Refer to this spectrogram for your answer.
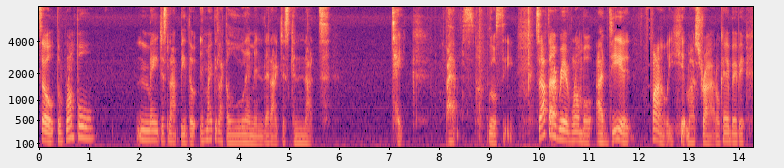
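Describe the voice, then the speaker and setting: Pausing long and often, a man with a Southern US accent speaks at a fairly slow pace with ordinary pitch variation. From US Deep South. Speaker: book vlogger. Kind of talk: casual chat. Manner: swallows words. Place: home room. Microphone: phone near.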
